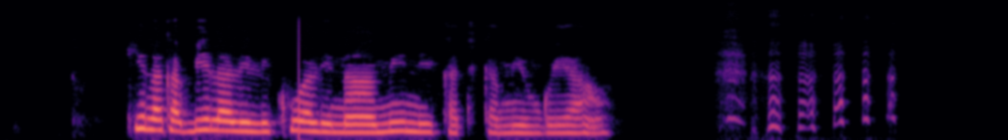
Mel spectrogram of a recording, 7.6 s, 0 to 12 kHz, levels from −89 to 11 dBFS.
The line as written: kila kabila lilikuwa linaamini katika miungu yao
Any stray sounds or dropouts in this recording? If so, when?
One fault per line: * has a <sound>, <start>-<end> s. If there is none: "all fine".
* has a laugh, 5.4-6.7 s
